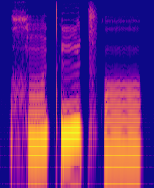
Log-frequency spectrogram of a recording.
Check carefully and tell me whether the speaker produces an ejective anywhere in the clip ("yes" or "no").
yes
